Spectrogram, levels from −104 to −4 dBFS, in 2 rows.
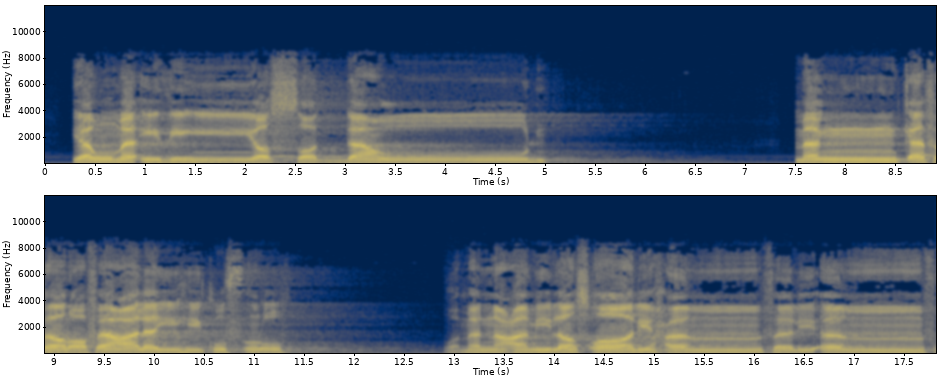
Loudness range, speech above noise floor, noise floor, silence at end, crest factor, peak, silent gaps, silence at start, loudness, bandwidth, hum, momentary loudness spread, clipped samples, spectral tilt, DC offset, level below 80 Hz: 10 LU; 58 dB; -81 dBFS; 0 s; 20 dB; -6 dBFS; none; 0.3 s; -23 LUFS; 8.4 kHz; none; 9 LU; under 0.1%; -5 dB/octave; under 0.1%; -74 dBFS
